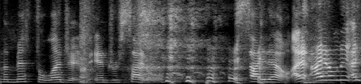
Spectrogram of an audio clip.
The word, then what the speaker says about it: Seidel: got it right here's here's for people who are wondering how you say my name there you Sidle up to the bar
